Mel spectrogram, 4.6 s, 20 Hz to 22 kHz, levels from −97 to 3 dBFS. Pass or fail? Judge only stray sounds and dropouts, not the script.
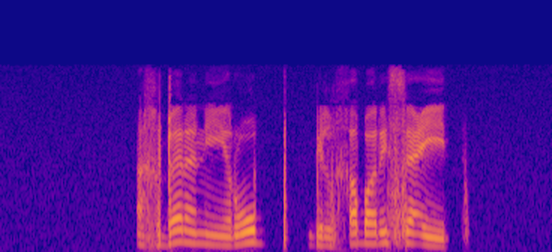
pass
